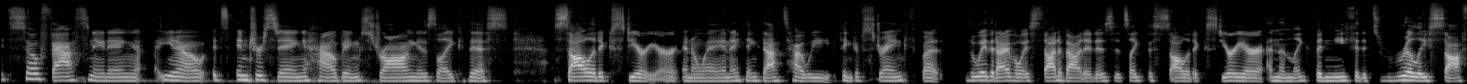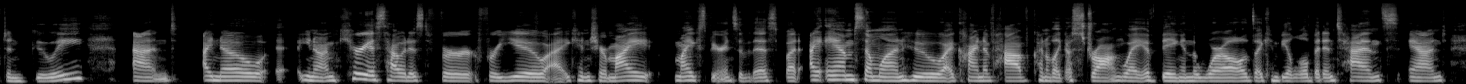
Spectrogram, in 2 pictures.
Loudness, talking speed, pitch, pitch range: -22 LUFS, 205 wpm, 170 Hz, 165-185 Hz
